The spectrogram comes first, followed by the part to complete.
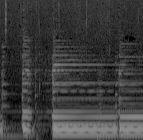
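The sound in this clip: Guitar chords voiced in D minor in a traditional jazz style: a few chords struck one after another, the later ones ringing out long and full, with no voices.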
